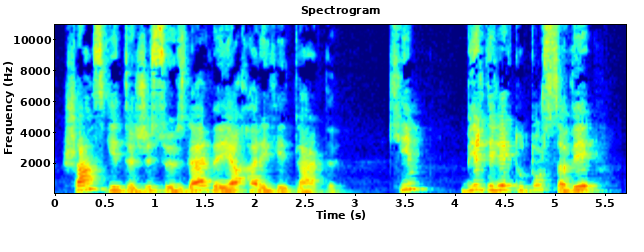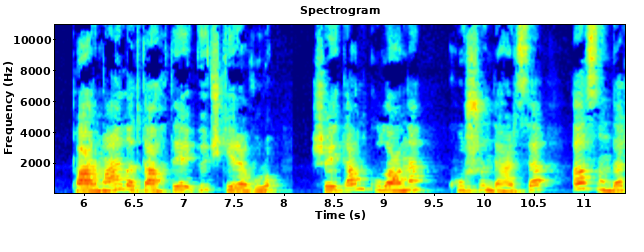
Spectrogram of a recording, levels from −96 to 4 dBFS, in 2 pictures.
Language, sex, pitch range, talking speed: Turkish, female, 215-270 Hz, 105 wpm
